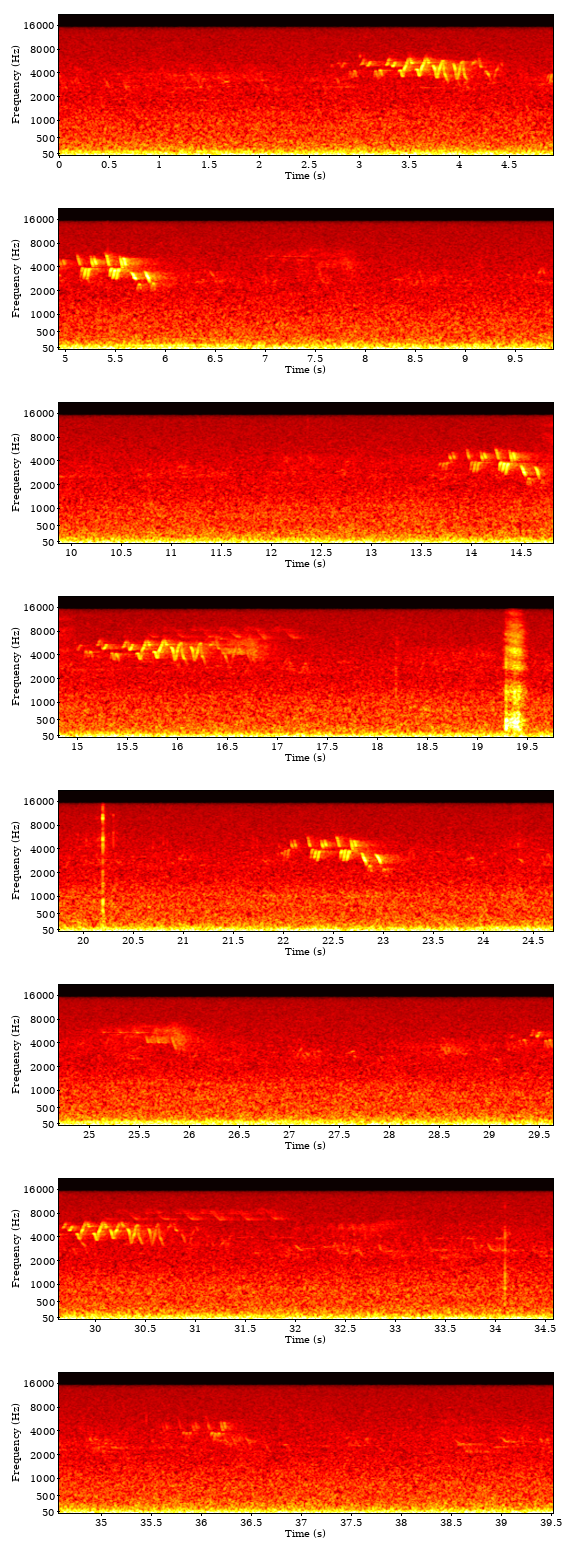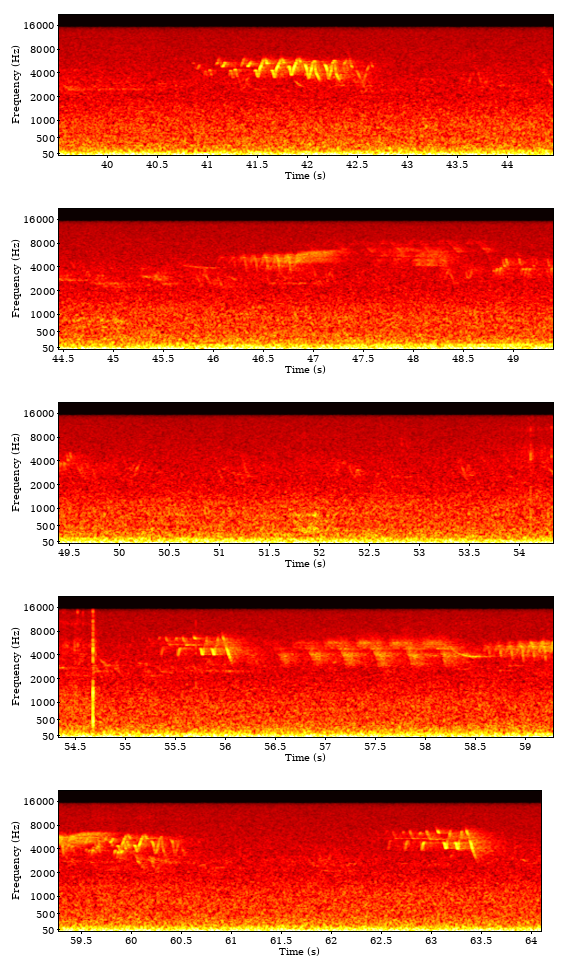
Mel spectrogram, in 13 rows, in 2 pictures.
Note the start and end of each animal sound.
[0.77, 2.15] Ovenbird (Seiurus aurocapilla)
[2.78, 4.44] Chestnut-sided Warbler (Setophaga pensylvanica)
[4.83, 6.09] Mourning Warbler (Geothlypis philadelphia)
[6.81, 7.99] Chestnut-sided Warbler (Setophaga pensylvanica)
[13.46, 14.94] Mourning Warbler (Geothlypis philadelphia)
[15.08, 16.91] Chestnut-sided Warbler (Setophaga pensylvanica)
[15.64, 17.29] Black-and-white Warbler (Mniotilta varia)
[21.80, 23.22] Mourning Warbler (Geothlypis philadelphia)
[24.90, 26.17] Chestnut-sided Warbler (Setophaga pensylvanica)
[29.25, 30.84] Chestnut-sided Warbler (Setophaga pensylvanica)
[29.82, 31.98] Black-and-white Warbler (Mniotilta varia)
[31.76, 35.29] American Robin (Turdus migratorius)
[31.82, 33.18] Black-throated Blue Warbler (Setophaga caerulescens)
[35.37, 36.59] Mourning Warbler (Geothlypis philadelphia)
[38.50, 39.97] American Robin (Turdus migratorius)
[40.78, 42.70] Chestnut-sided Warbler (Setophaga pensylvanica)
[44.30, 46.49] American Robin (Turdus migratorius)
[45.90, 47.43] Black-throated Blue Warbler (Setophaga caerulescens)
[47.08, 48.85] Black-and-white Warbler (Mniotilta varia)
[48.71, 49.80] Mourning Warbler (Geothlypis philadelphia)
[54.07, 56.30] American Robin (Turdus migratorius)
[55.14, 56.37] Chestnut-sided Warbler (Setophaga pensylvanica)
[56.38, 58.58] Ovenbird (Seiurus aurocapilla)
[58.32, 59.93] Black-throated Blue Warbler (Setophaga caerulescens)
[59.06, 61.03] American Robin (Turdus migratorius)
[59.47, 60.77] Yellow-rumped Warbler (Setophaga coronata)
[62.19, 63.87] Chestnut-sided Warbler (Setophaga pensylvanica)

